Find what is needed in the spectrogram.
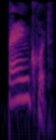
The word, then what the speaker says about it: banquet: 再来看到的是啊，Emily 所说的第二段话里面的第二句，There's a banquet，就是教你们这个单字，b a n q u e t 念作 banquet 哈，其实算是蛮照字面念法的啦。注意重音在第一个音节，我们念作。Banquet.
